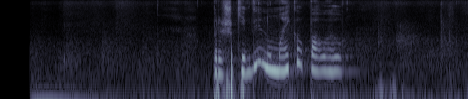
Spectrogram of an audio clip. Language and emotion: Russian, neutral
